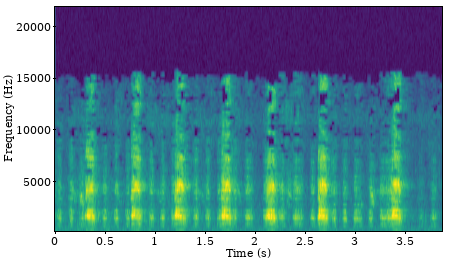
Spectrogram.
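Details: Egyptian geese calling loudly in a rapid run of eight strident, braying honks, roughly two per second, each honk rising and falling with strong, ringing overtones and little background noise between them.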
